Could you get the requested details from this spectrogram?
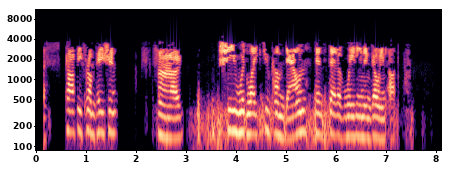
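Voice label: Incident Tac 1, Scanner audio recording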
